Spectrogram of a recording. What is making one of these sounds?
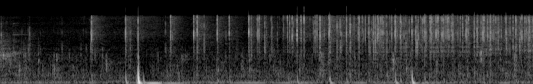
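Hot oil sizzles and crackles in a small pan.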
